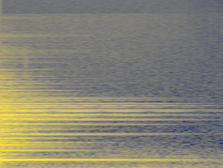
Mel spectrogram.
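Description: The ringing tail of a metallic clang: several steady tones fading away over about the first second.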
